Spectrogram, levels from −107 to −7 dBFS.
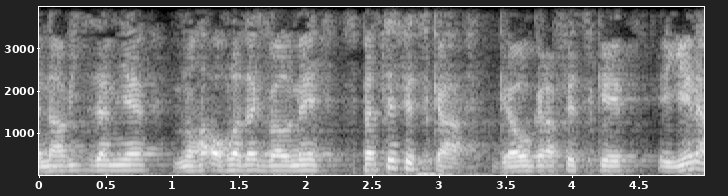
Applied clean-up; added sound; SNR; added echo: none; none; none; reverberation time 0.7 s.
